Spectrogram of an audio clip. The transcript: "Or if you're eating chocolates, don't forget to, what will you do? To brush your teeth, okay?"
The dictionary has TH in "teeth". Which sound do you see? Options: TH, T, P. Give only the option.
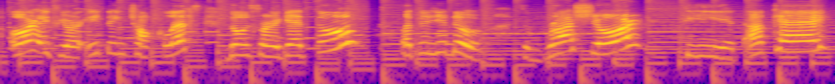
T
